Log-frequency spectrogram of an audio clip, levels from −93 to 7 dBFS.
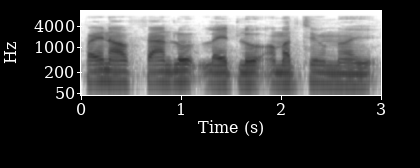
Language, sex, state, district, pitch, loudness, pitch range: Telugu, male, Telangana, Mahabubabad, 105 Hz, -19 LUFS, 100-105 Hz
